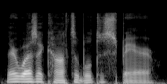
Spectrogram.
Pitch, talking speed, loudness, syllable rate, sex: 95 Hz, 215 wpm, -19 LUFS, 6.9 syllables/s, male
